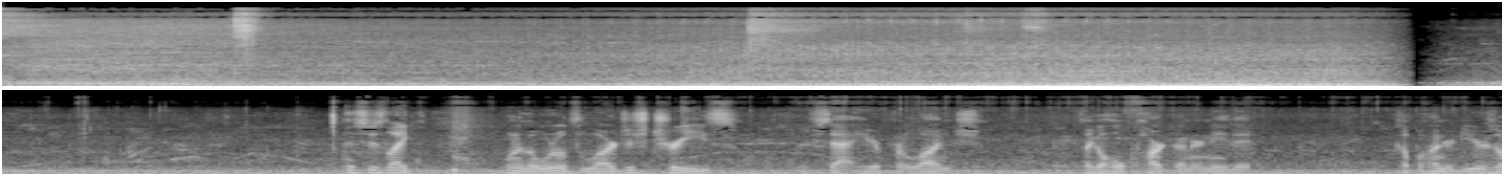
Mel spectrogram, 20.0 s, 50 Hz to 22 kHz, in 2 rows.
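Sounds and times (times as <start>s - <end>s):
heavy vehicle engine running: 0.0s - 9.4s
air brake hisses: 1.4s - 1.9s, 4.9s - 5.5s.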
